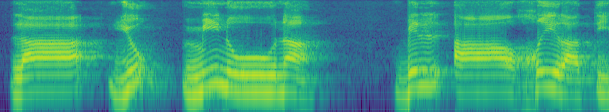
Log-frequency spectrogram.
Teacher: حمزہ کے اوپر کھڑا زبر ہے، ایک الف کی مقدار لمبا کریں گے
